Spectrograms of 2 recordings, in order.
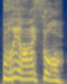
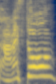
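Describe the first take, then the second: First: Said in the usual way. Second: RESTAURANT pitched high as a question; incredulous echo. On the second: Acted. Adult echoing student's plan, incredulous high "restaurant". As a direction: throw "restaurant" back in high disbelief. Echoes ambition in disbelief.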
